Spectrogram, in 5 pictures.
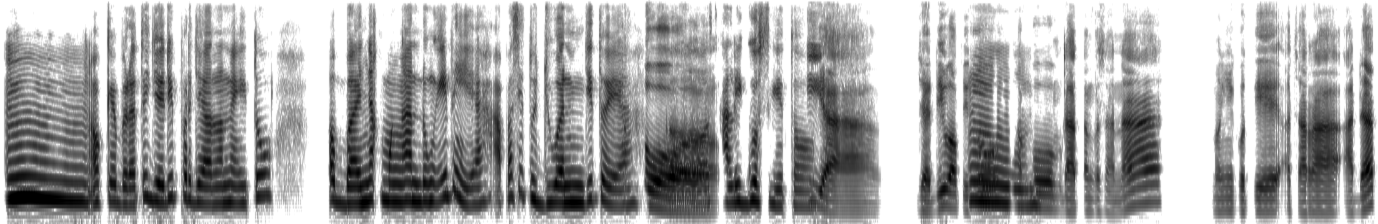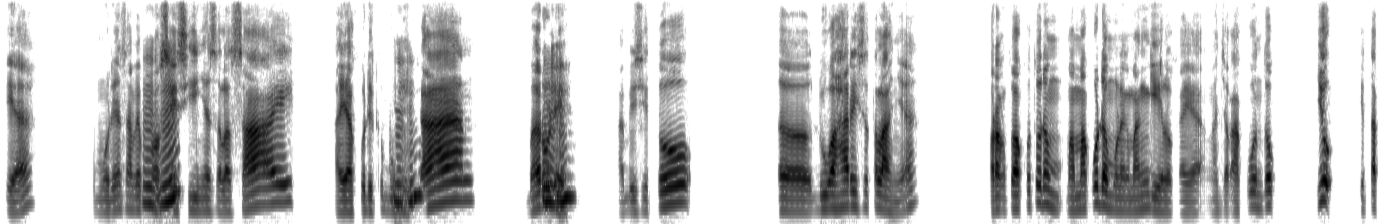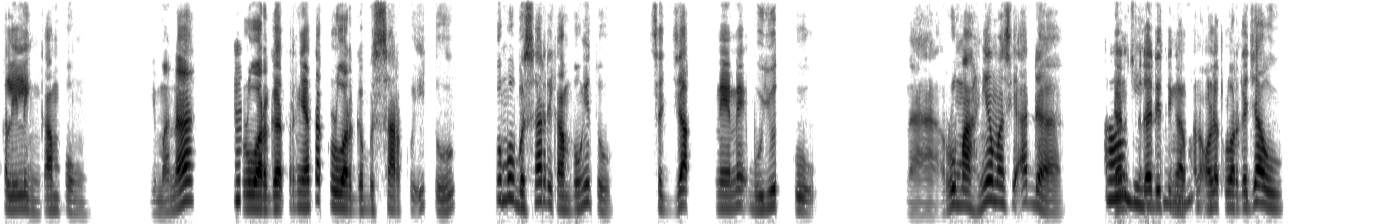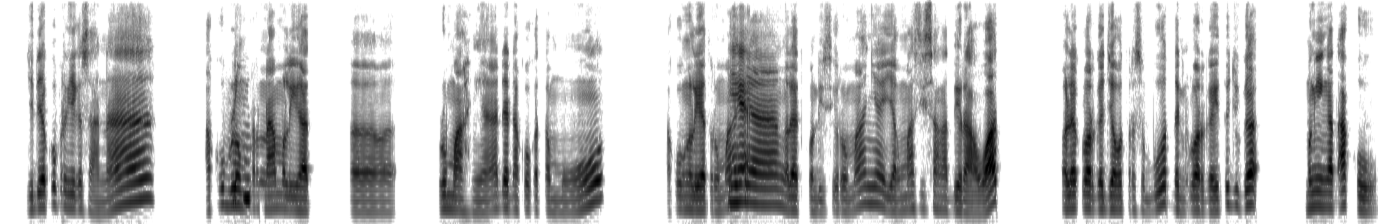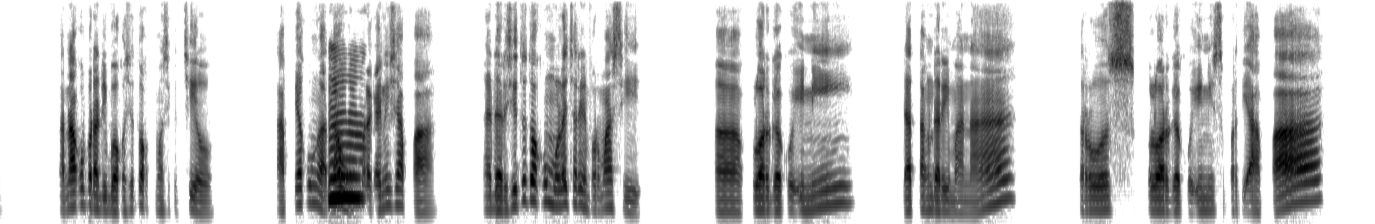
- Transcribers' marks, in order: tapping
- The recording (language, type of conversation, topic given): Indonesian, podcast, Pernahkah kamu pulang ke kampung untuk menelusuri akar keluargamu?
